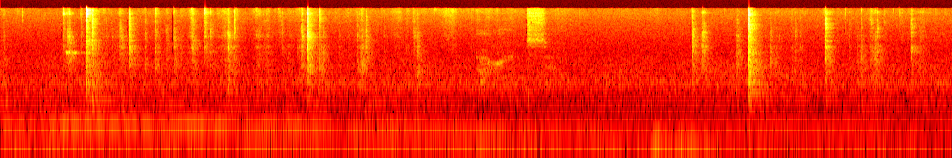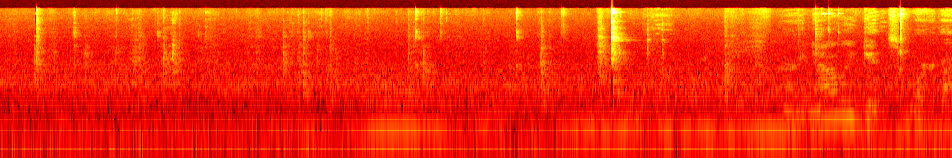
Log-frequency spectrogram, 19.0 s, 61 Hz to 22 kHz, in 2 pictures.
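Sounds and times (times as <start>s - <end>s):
cart parts clicking and knocking: 0.0s - 4.4s, 6.8s - 16.8s.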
